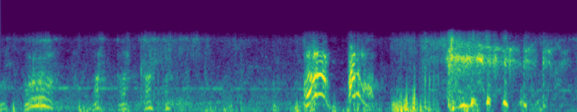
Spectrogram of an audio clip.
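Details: Snoop, a German Shorthaired Pointer that has found a dead seagull, lets out a few yelping barks amid rustling, handling noise and a steady low hum.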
